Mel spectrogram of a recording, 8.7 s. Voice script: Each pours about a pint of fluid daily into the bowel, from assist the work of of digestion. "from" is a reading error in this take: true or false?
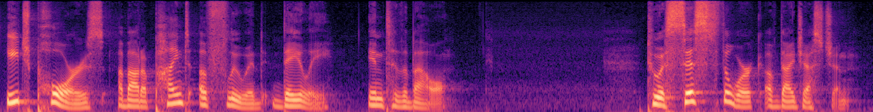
true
